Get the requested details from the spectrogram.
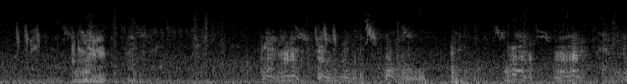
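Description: Puppies yip and growl playfully while wrestling.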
